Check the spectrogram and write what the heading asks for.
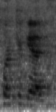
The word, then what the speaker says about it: Portuguez: Portuguez, or her pronunciation of her last name is? Portuguez.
